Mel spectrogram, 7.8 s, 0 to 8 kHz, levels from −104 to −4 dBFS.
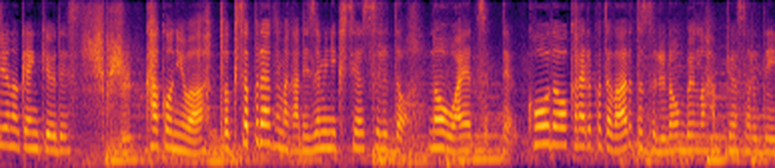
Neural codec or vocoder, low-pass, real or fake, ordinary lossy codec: codec, 16 kHz, 0.9 kbps, LongCat-Audio-Codec; none; fake; none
